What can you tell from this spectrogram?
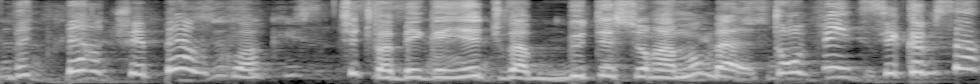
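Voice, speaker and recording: High-pitched for a woman, her voice swings very widely in pitch. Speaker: co-host of a women's talk show. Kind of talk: casual talk show chat. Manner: fast.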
